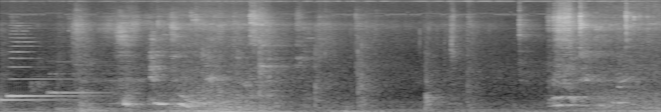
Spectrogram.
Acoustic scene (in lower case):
elevator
